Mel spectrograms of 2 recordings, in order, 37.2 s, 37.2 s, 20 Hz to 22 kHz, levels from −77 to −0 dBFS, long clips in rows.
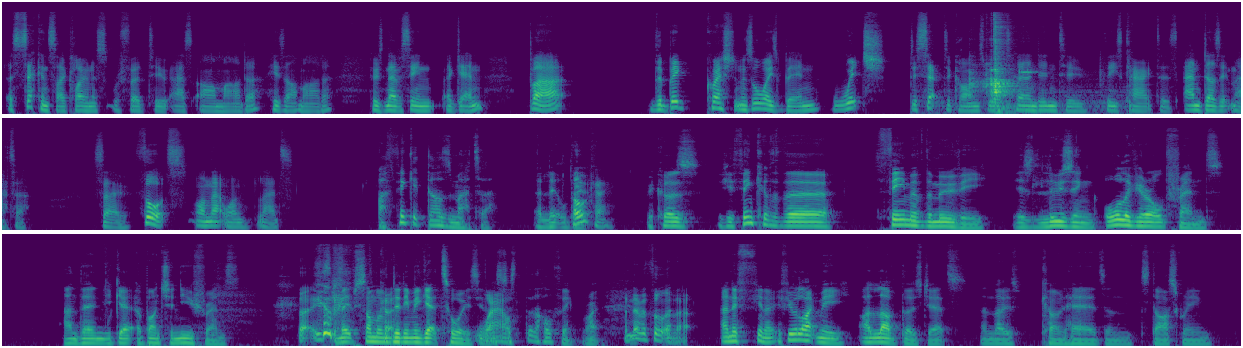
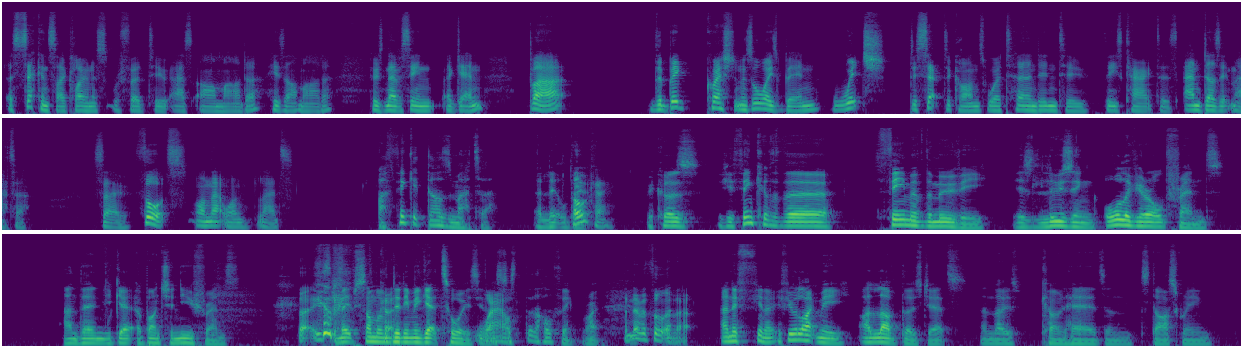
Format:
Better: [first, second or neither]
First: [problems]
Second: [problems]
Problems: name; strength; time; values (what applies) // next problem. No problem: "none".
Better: second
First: phone ringing; loud; at 10 s; peak 5 dB above the speech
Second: none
